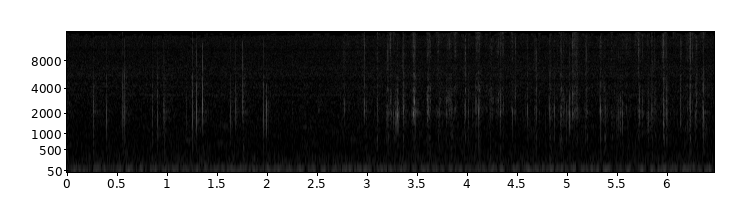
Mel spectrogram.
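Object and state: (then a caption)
Glass and metal smartphone. A black glass-and-metal smartphone without a case is held upright and tapped with long painted nails on its face and edge. The result is a rapid run of short, bright clicks over a steady low hum.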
